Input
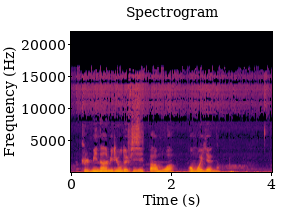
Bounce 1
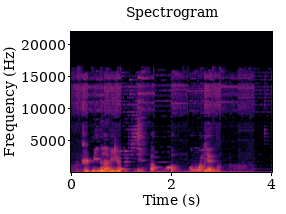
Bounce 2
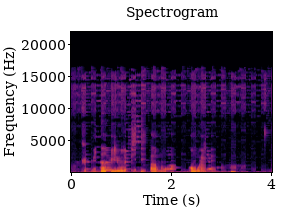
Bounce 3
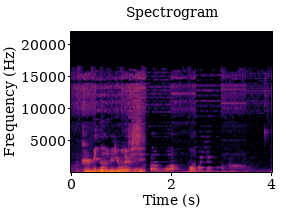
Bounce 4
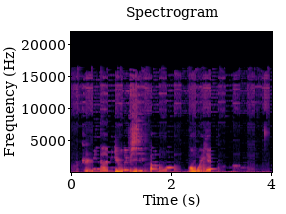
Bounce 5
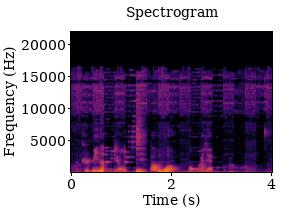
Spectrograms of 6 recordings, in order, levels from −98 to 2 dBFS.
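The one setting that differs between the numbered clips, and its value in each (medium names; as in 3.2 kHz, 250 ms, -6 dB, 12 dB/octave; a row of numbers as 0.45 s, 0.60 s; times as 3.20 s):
resonator arpeggio, rate: 3 Hz, 10 Hz, 2 Hz, 6.8 Hz, 4.6 Hz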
